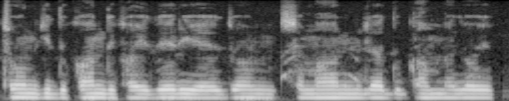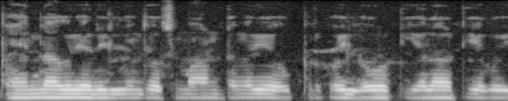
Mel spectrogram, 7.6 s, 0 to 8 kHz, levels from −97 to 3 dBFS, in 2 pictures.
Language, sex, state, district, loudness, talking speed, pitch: Marwari, male, Rajasthan, Churu, -16 LUFS, 150 wpm, 115 Hz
